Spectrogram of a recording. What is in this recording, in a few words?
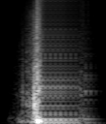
Glitch, noise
